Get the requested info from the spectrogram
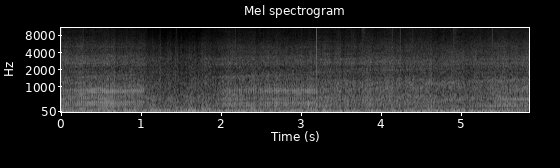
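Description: Motorcycle engine running under way, its pitch rising slightly in the first second, easing off about a second in, then pulling again, over a heavy wind rumble on the microphone.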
